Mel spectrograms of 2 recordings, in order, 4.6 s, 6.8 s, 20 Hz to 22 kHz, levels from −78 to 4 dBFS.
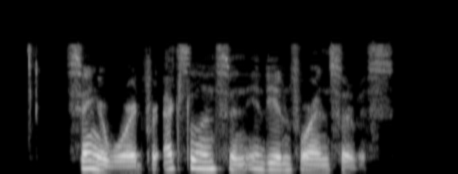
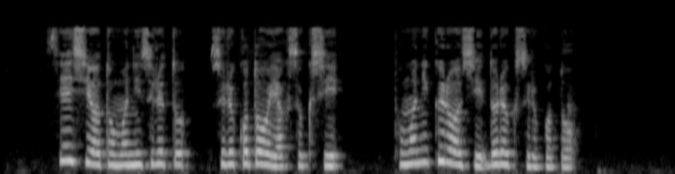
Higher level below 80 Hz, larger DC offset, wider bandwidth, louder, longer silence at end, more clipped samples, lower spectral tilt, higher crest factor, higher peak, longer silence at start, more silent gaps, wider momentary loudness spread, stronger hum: about the same, -62 dBFS vs -66 dBFS; neither; second, 8 kHz vs 11.5 kHz; first, -19 LUFS vs -24 LUFS; second, 0.65 s vs 1 s; neither; first, -5.5 dB/octave vs -3 dB/octave; about the same, 16 dB vs 16 dB; first, -4 dBFS vs -8 dBFS; second, 0.3 s vs 0.5 s; first, 0.42-0.66 s vs none; first, 18 LU vs 9 LU; neither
